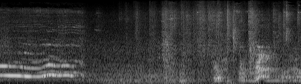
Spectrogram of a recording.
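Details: A Great Dane, left alone at home and missing its owner, howls in a long wavering tone that rises and falls for almost two seconds, then gives softer whimpering and yipping sounds amid indoor background hiss.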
